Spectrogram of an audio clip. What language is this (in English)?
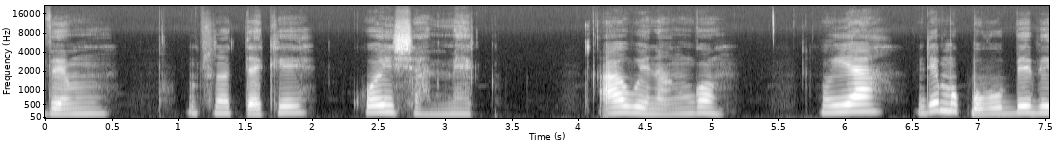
Nyankpa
